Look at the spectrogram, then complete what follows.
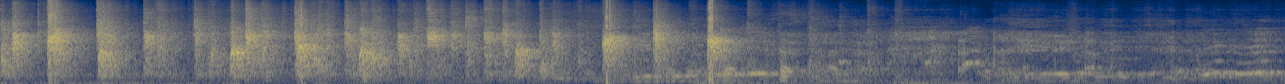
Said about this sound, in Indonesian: oh, tepuk tangan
